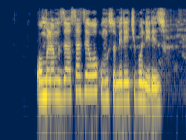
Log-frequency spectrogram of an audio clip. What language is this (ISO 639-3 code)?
lug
